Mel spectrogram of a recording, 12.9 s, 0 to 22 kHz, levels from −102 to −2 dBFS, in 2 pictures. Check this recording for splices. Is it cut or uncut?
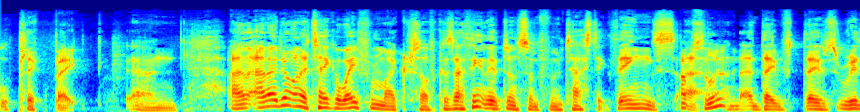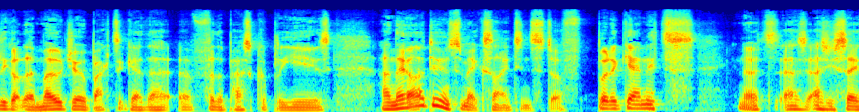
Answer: uncut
